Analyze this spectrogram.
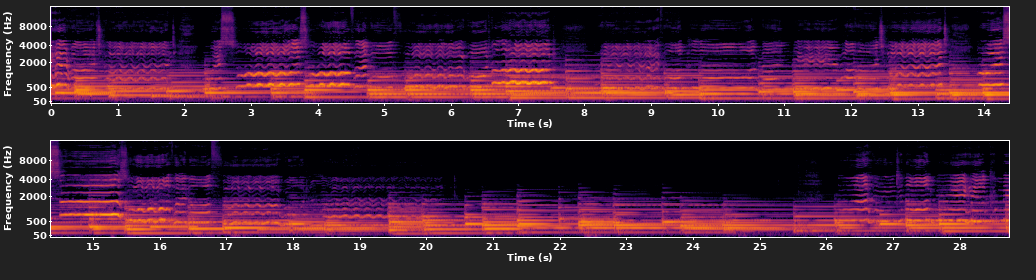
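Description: A young woman singing a classical solo with a wide vibrato, accompanied by a grand piano. Past the middle the voice drops out for a piano-only passage, and the singing comes back in near the end.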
